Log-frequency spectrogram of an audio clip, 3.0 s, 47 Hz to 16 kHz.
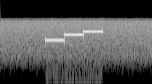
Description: Telephone call progress tone (North American plan), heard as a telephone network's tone, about 980, 1430, 1800 Hz. Special information tone.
